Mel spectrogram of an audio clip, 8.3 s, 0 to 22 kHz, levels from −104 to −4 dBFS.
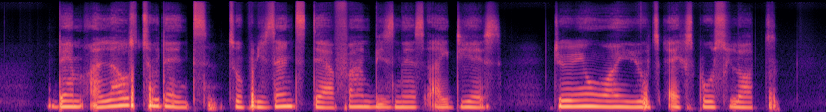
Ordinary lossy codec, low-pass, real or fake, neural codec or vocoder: none; none; fake; autoencoder, 48 kHz, 32 numbers a frame, DAC-VAE, trained on Japanese speech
